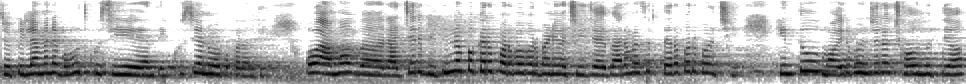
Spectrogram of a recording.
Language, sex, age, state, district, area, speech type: Odia, female, 18-30, Odisha, Puri, urban, spontaneous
